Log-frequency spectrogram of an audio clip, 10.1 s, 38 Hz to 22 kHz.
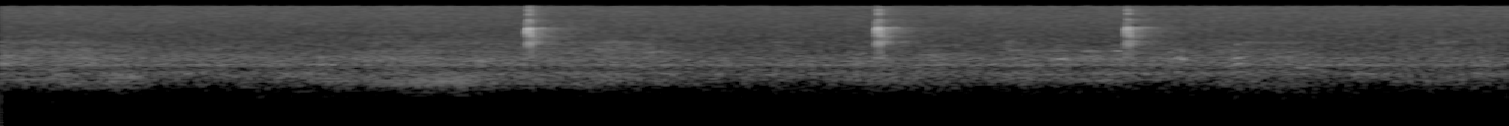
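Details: Great spotted woodpecker on a telephone pole in Sardinia, recorded at full zoom on a Sony RX10 III: three abrupt, clipped 'kik' notes a couple of seconds apart, then a few faint ticks, over quiet low background noise.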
